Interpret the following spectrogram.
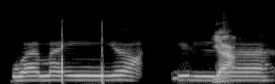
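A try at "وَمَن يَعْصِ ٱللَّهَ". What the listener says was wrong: Bukan yu, ya. Wa may ya. Ya.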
